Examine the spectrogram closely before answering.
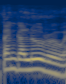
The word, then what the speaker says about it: Bengaluru: meet up with folks in Bengaluru unfortunately or Bengaluru I think is how you pronounce it right if Tommy forgot it right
